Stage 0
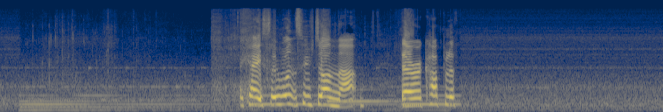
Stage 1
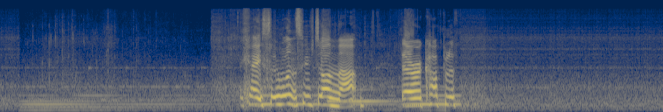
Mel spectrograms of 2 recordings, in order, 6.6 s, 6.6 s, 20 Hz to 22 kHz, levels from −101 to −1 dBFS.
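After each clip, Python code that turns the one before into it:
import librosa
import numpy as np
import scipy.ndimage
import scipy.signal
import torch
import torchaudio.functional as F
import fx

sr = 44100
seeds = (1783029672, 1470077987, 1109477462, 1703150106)

y = scipy.signal.sosfilt(scipy.signal.butter(2, 100.0, 'highpass', fs=sr, output='sos'), x)
y = fx.transient(y, sr, attack_db=-7, sustain_db=6)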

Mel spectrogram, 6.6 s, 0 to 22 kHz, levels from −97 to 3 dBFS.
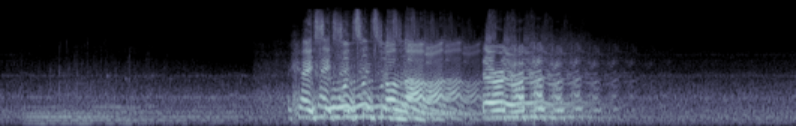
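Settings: y = fx.env_lowpass(x, sr, base_hz=1200.0, full_db=-18.5)
y = fx.echo_warbled(y, sr, ms=156, feedback_pct=48, rate_hz=2.8, cents=157, wet_db=-4.0)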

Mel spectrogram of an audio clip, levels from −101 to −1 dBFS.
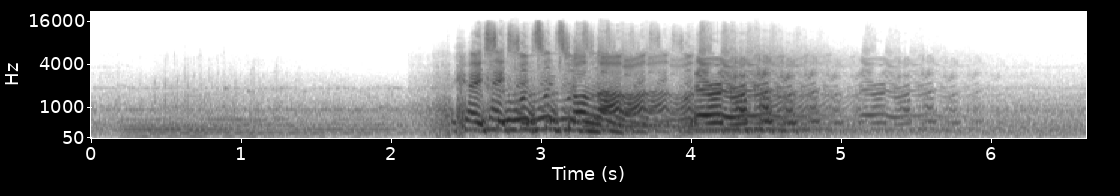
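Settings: y = x + 10.0 ** (-17.5 / 20.0) * np.pad(x, (int(1092 * sr / 1000.0), 0))[:len(x)]
y = fx.pre_swell(y, sr, db_per_s=78.0)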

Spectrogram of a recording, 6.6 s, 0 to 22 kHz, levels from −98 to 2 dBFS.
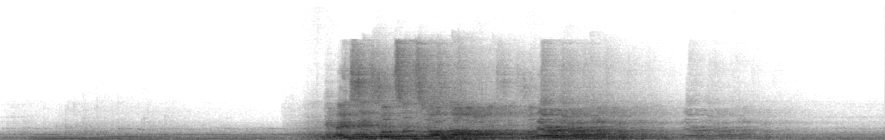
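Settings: y = fx.rev_plate(x, sr, seeds[0], rt60_s=0.77, hf_ratio=0.95, predelay_ms=0, drr_db=-1.5)
y = y * 10.0 ** (2.0 / 20.0)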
